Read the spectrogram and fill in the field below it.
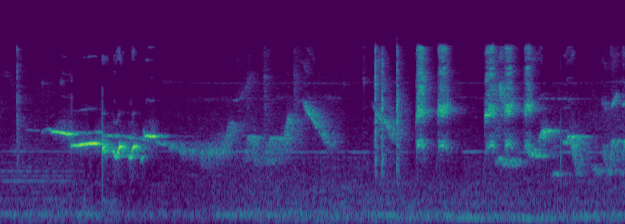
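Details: Green leafbird (cucak ijo) song used as a master recording to train young birds to sing; varied whistled phrases with rising and falling sweeps, then rapid buzzy chattering bursts and more looping whistles, low hum underneath.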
